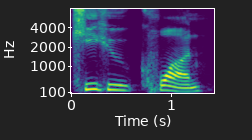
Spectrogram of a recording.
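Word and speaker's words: Ke Huy Quan: who we haven't seen since Indiana Jones, and his name is forgive me if I pronounce this wrong. I think it's Ki-Hu Kwan.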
